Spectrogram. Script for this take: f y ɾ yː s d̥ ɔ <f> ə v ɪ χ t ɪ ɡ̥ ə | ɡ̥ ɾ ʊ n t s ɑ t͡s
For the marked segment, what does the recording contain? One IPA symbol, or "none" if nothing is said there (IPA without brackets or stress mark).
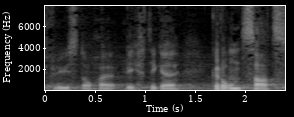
χ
